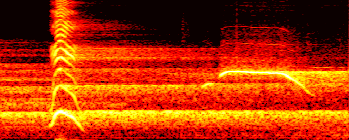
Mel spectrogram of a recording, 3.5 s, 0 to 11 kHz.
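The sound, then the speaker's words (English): A single voice calls out with a quick rising-and-falling shout, then a drawn-out higher call. Each lingers in a long, ringing echo inside an underground concrete stormwater overflow storage basin the size of a football field, 25 feet beneath basketball courts on Venice Island in Manayunk, Philadelphia. “I'm standing in a concrete room the size of a football field, 25 feet underneath basketball courts on Venice Island.”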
